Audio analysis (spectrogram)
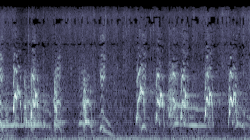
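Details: Dogs on an outdoor field trial in North Carolina that caught a coyote, barking and yelping in irregular bursts of sharp harmonic calls, a few stretched into brief bays, over a constant low rumble.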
